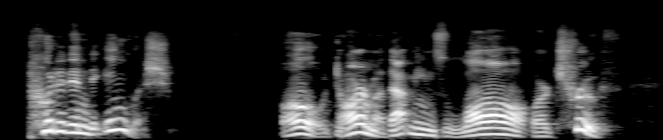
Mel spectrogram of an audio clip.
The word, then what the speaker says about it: dharma: but now we see the sanskrit pronunciation dharma with that hard r and next to that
